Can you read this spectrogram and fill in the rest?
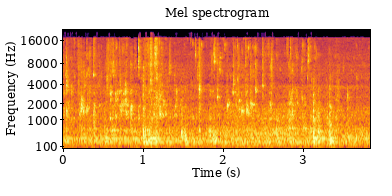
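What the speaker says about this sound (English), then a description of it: "This is nicely dripping away." Water drips and trickles steadily while a baby fish tank is being cleaned, a busy patter of small drops close by with no voices.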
